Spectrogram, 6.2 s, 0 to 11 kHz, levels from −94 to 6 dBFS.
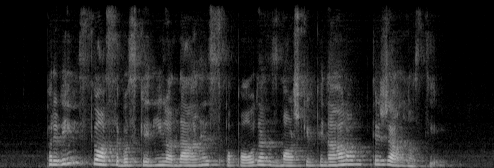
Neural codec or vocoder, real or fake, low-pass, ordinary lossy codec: vocoder, 22.05 kHz, 80 mel bands, HiFi-GAN; fake; none; none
